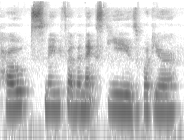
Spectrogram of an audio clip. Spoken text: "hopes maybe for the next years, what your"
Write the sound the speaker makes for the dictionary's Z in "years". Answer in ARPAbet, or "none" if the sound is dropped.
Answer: Z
